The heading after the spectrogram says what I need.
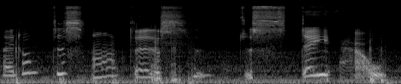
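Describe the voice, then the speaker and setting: A woman's voice: lively intonation, drawn-out words, vocal fry, heavily acted. A woman voicing a tormented female cartoon pegasus pony from a fan story, pleading desperately in a strained, repetitive way. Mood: tearful pleading. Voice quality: high-pitched, strained. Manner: pleading, repeating herself. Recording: noisy homemade recording with hum.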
